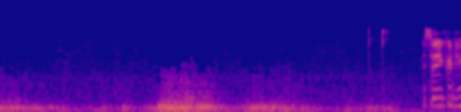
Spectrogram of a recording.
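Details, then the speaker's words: Normal breath sounds: soft, low rushing sounds through inspiration and expiration, with the heartbeat faintly heard underneath. "inspiration and expiration you also hear the heartbeat in there as well"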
